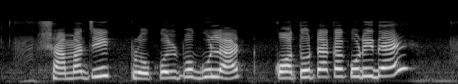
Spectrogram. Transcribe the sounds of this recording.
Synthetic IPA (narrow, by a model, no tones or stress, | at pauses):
ʃamad͡ʑik̚pɾokolpoɡulaɾkɔt̪oʈakakoɾid̪ɛe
